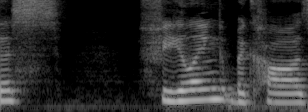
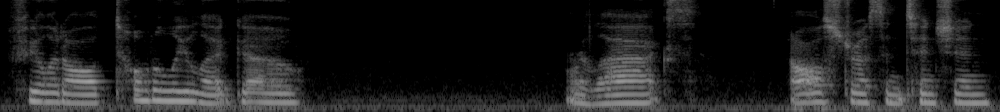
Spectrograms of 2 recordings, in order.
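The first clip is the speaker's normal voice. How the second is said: guided meditation; 6 dB quieter than usual. Acted. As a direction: lull the listener into calm, drawing out each phrase. Leads a guided visualization.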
